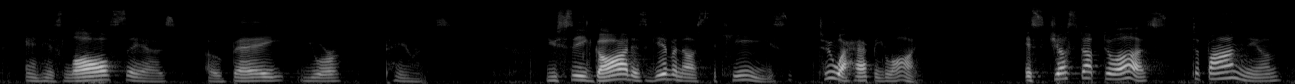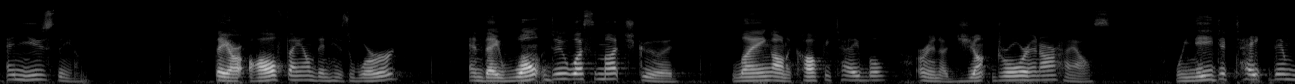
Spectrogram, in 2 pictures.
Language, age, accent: English, 50-69, American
